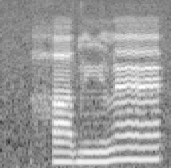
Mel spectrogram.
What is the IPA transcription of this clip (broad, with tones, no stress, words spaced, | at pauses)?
ha˧dĩ˧ lɛ̃˦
